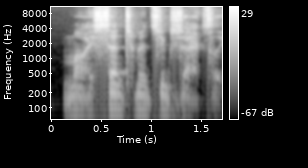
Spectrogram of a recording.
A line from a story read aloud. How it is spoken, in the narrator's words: Satoshi replied coolly in an even manner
